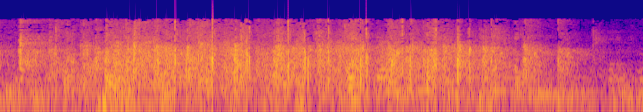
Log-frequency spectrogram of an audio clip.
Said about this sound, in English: These conferences are great where you get applause at the start. I normally talk at science conferences and you only get applause at the end if you've done all right.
